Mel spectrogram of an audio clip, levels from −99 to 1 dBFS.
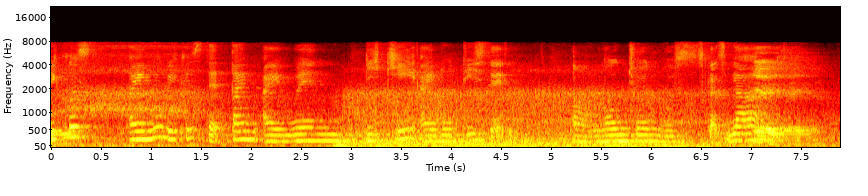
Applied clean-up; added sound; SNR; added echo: none; Wind / Breathing; 4 dB; none.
